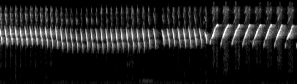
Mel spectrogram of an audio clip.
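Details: Canary in lively 'gacor' song with fancy 'cengkok mewah' phrasing, meant to provoke other canaries into answering: a long buzzy rapid trill that shifts to a sequence of quick rising notes.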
